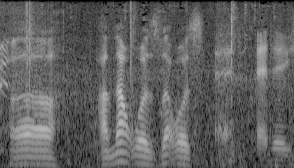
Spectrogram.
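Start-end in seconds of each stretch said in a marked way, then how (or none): 2.2-2.9 put-on low, quiet, mischievous old English ghost; creepy poltergeist voice. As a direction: croon the name like a teasing spirit from the corner. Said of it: "You could tell in the voice".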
